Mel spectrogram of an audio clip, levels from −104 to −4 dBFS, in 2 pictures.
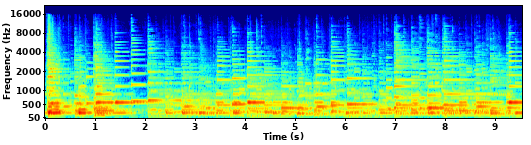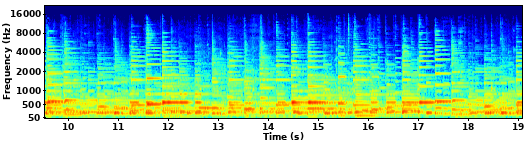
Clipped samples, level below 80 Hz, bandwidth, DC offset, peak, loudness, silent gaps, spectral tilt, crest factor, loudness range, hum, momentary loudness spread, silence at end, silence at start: under 0.1%; -68 dBFS; 12.5 kHz; under 0.1%; -6 dBFS; -27 LUFS; none; -6.5 dB/octave; 20 dB; 2 LU; none; 7 LU; 0 s; 0 s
